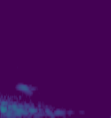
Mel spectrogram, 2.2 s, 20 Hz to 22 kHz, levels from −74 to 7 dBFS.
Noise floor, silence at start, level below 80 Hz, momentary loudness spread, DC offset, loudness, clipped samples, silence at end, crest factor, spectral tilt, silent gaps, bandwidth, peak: -79 dBFS; 0 s; -78 dBFS; 15 LU; under 0.1%; -54 LUFS; under 0.1%; 0 s; 16 dB; -8 dB/octave; 2.05-2.19 s; 3.6 kHz; -38 dBFS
